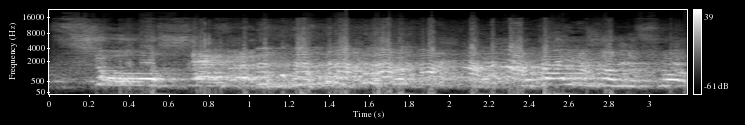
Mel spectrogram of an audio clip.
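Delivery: a midwife laughing as he relives the floor birth; laughing through the story. Real, not acted. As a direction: tell the shock while laughing loud. Laughing while retelling the birth.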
